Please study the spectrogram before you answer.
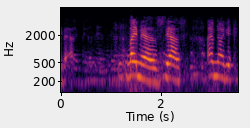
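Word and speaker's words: Les Mis: Broadway play I have no idea how to pronounce it? Lay miserable. How do you How do you say that? Lay miz.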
